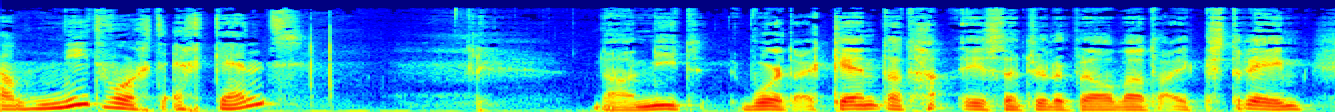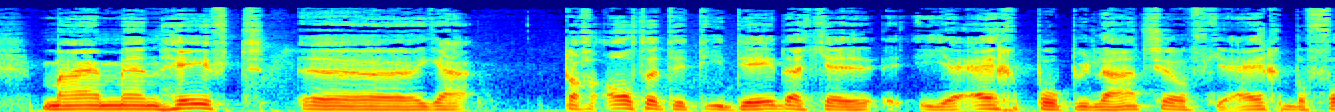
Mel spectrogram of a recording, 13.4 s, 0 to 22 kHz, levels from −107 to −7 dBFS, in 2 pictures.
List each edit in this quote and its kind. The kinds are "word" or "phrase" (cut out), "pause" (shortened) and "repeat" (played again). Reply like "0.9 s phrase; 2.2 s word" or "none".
none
